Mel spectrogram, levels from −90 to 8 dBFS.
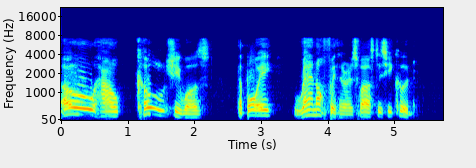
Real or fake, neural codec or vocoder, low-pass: fake; codec, 44.1 kHz, 7.8 kbps, Pupu-Codec; 7.2 kHz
